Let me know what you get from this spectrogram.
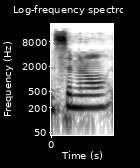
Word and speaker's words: Seminole: So I find this little tiny flower shop in Seminole.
